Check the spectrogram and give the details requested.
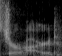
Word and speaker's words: Gerard: It's Gerard, by the way. Gerard. Okay. That was better, it. Because Gerard It's spelled very similarly to Jared.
